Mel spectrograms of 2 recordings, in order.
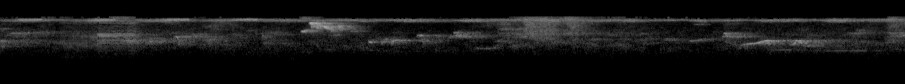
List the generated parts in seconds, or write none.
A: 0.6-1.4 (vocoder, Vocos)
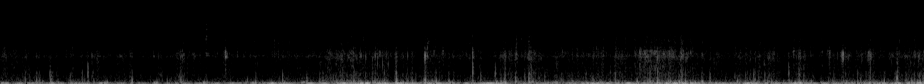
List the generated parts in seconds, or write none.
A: none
